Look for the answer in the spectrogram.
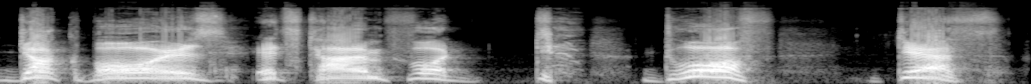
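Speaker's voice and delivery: loud, rising orc war cry; gleeful orc shout. Acted. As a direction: yell it, relishing the kill. Orc archer warns his mates.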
